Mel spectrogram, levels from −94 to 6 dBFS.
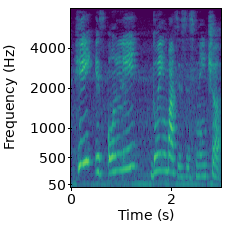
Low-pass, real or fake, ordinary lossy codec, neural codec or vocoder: none; fake; none; codec, 16 kHz, 16 kbps, FreqCodec, larger model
